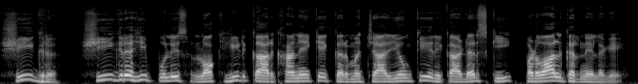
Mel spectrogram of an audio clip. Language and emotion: Hindi, neutral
